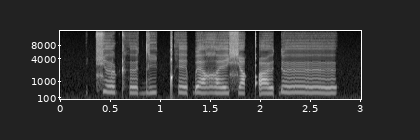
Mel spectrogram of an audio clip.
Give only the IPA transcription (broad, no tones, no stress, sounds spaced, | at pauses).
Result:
t͡ɕ ø ʈʰ ø d i ǃʰ e ɓ ɛ ʁ e ɕ e qʼ ø ɗ øː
